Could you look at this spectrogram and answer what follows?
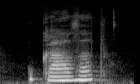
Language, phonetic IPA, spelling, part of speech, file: Czech, [ˈukaːzat], ukázat, verb, Cs-ukázat.ogg
- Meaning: 1. to point, to point out 2. to show 3. to demonstrate 4. to prove, to turn out, to manifest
